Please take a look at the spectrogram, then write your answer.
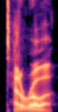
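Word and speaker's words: Tetairoa: Teteroa, right? Mhm. That's how it's pronounced.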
